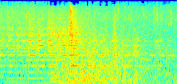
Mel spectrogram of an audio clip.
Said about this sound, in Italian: Il tempo passa e la pioggia comincia a cadere.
